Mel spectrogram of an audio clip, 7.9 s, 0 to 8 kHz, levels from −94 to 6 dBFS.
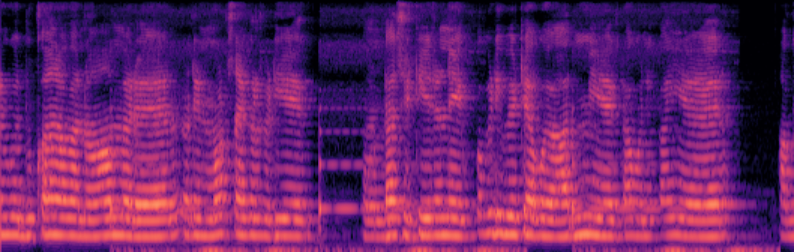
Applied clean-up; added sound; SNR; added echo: none; Keyboard (musical); 14 dB; reverberation time 0.4 s.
